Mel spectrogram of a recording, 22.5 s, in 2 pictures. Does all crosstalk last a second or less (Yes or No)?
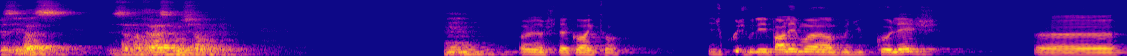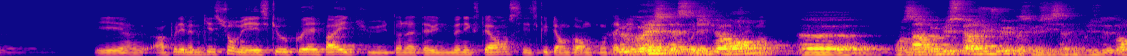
No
